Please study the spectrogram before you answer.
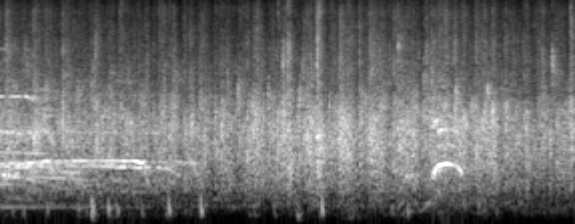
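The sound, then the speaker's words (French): An audience applauds and cheers loudly and steadily as the evening's first judge is welcomed at a live show, a continuous wash of clapping and crowd noise from start to finish. “Faites un maximum de bruit pour Geneviève Gagnon!”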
